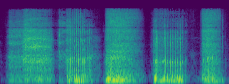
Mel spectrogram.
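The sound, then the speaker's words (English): A voice imitates the heavy, raspy breathing of a woman who stays silent on a phone line: five loud breaths in a steady rhythm with short pauses between, some with a snoring, throaty rattle. “She just like, she's like breathing on the other line.”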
